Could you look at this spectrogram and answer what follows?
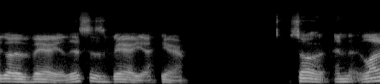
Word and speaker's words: Berea: This is Berea here. So, and a lot of times it's pronounced Berea, but in Greece, it's a fairly big city called Berea today in Greece, and there are many churches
